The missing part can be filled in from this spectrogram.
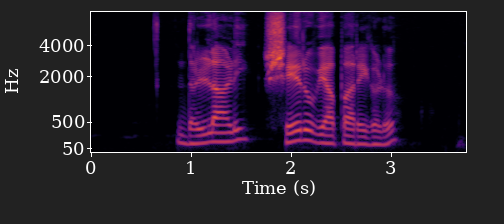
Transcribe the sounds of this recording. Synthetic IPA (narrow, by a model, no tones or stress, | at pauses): d̪ɐɭːaːɭiʃeːɾuʋjaːpaːɾiɡɐɭu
